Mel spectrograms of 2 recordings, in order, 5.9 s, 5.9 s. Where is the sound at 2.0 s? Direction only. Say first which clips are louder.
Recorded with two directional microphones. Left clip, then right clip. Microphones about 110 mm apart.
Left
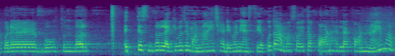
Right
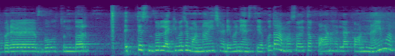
Left 5 dB; 5° left (ahead or behind).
